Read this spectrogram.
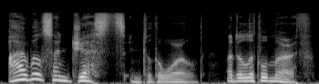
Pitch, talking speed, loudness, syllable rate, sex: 145 Hz, 205 wpm, -18 LUFS, 4.7 syllables/s, male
